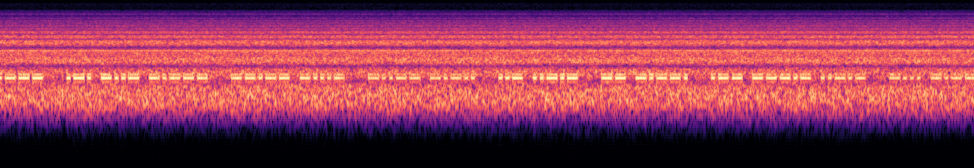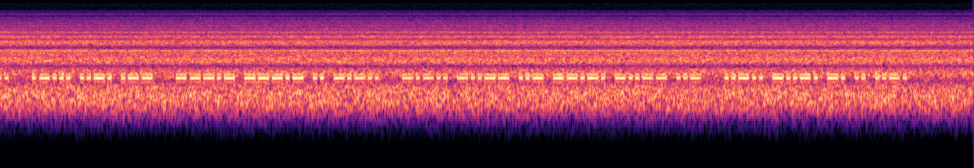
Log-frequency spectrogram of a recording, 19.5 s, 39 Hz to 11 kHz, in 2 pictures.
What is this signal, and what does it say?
Morse code (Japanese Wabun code), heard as a keyed tone, machine-sent, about 35 wpm, 800 Hz, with heavy radio static. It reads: … ナマエ アメ ユキ ウミ ヨル ヤスミ ハル オチヤ スズキ キユウシユウ トモダチ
